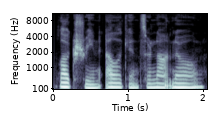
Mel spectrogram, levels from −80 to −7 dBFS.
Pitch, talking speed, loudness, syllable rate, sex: 170 Hz, 175 wpm, -17 LUFS, 6.5 syllables/s, female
